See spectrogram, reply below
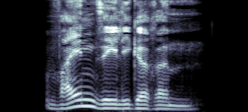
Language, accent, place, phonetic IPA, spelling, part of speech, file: German, Germany, Berlin, [ˈvaɪ̯nˌzeːlɪɡəʁəm], weinseligerem, adjective, De-weinseligerem.ogg
- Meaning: strong dative masculine/neuter singular comparative degree of weinselig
